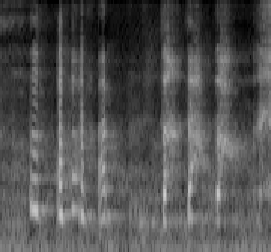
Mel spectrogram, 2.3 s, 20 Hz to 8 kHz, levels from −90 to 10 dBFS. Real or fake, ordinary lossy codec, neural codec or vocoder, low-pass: fake; none; codec, 16 kHz, 1 kbps, FunCodec, trained on Chinese and English, 50 frames a second; none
